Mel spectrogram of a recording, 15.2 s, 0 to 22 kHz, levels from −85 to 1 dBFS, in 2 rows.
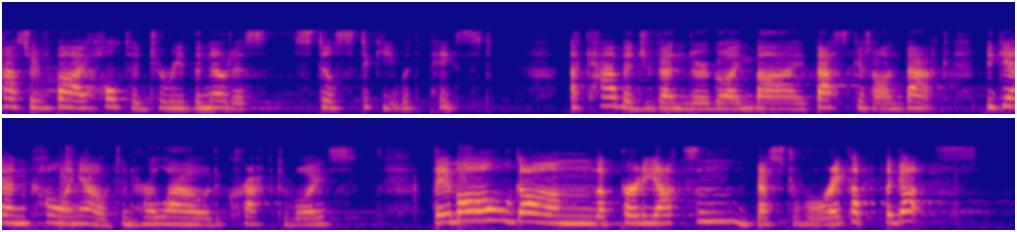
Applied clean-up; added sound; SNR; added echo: neural separator model SepFormer DNS4.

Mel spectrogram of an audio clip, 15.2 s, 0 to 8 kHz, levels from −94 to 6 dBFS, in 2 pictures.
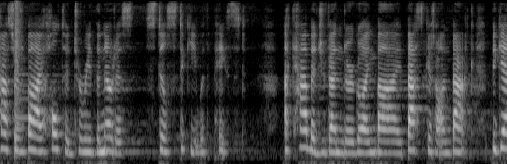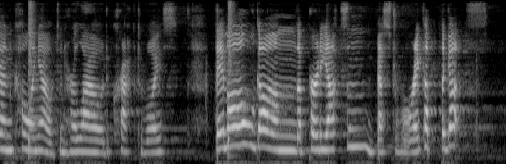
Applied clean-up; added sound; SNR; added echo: none; Snare drum; 17 dB; reverberation time 0.4 s.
